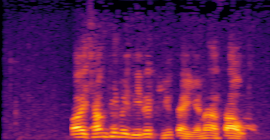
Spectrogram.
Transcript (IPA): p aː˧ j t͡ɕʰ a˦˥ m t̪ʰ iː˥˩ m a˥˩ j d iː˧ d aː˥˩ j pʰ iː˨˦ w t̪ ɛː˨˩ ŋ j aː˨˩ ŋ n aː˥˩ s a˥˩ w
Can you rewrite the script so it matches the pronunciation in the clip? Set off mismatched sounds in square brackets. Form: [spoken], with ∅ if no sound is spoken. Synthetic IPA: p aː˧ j t͡ɕʰ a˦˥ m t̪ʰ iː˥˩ m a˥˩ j d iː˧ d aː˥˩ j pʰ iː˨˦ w t̪ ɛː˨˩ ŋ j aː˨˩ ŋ n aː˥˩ s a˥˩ w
